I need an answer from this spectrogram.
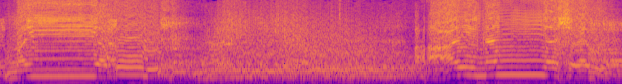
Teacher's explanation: بھی ہوگا، جیسے من یقول لکھا گیا کیسے ہے من یقول، اب یہ نون یا میں مل گیا، ادغام بھی ہو گیا اور غنہ بھی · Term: ادغام مع الغنہ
